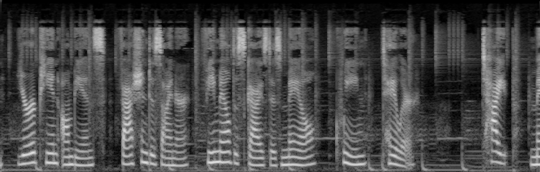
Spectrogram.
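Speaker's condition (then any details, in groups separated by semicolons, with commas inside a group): No condition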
